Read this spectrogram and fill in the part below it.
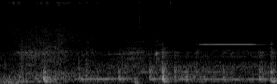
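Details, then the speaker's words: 1983 Mercedes 300CD Becker radio power antenna, tested before refitting ashtray: faint steady motor whir with light clicks as mast moves smoothly, no grinding or stalling; raises with radio on, retracts when off, working properly. "before I install the ashtray I want to check the antenna operation all right the antenna is correctly going up and then if we turn off the radio"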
